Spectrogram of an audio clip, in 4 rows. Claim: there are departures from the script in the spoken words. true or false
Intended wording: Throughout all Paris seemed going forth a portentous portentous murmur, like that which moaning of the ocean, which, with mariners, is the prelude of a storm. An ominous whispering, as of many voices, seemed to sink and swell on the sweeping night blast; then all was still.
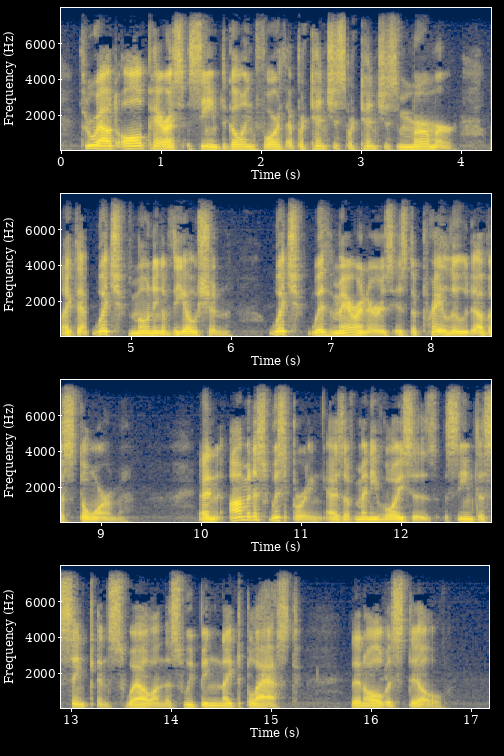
false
